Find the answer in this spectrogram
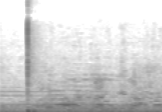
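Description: A volleyball struck hard once, about a third of a second in, a single sharp smack, followed by players and spectators calling out.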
